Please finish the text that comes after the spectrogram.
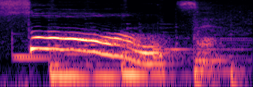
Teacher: правильно наголошений склад у нас сон і ми поставимо наголос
